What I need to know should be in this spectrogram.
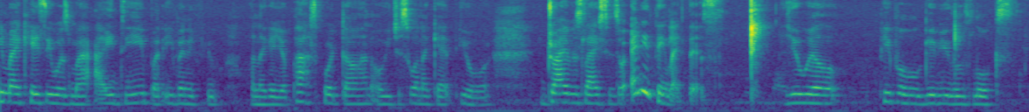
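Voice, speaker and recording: A young woman with a slightly low voice talks casually to the camera as a vlogger. She is animated and tells her stories in a chatty way. The indoor home recording carries clear background noise. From Kenya. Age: 20s. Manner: animated, acts out other people's remarks. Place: small furnished living room or bedroom, indoors.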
